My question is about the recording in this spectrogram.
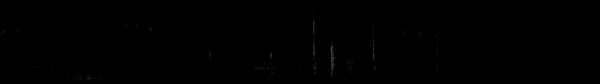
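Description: Near silence, with faint birds chirping in short groups of quick falling high notes and a few faint clicks.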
